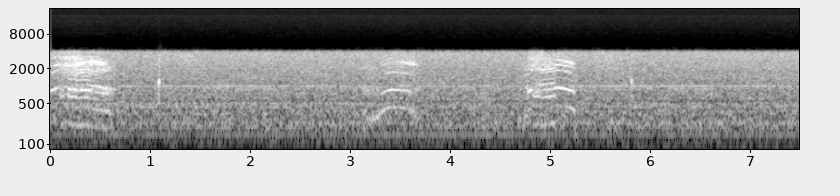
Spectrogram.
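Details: A cat indoors gives three separate meows, each a short rising-then-falling cry with bright harmonics, spaced about two seconds apart, over a steady low background hum.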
